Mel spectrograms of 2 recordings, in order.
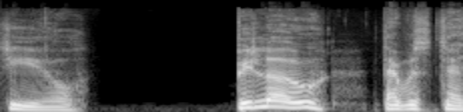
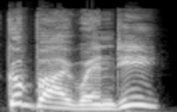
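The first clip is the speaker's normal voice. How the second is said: much higher, brisk forced cheer; forced cheery cry; 9 semitones higher than usual. A narrator's reading. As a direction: hide the hurt behind a bright send-off. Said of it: "cried Peter".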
